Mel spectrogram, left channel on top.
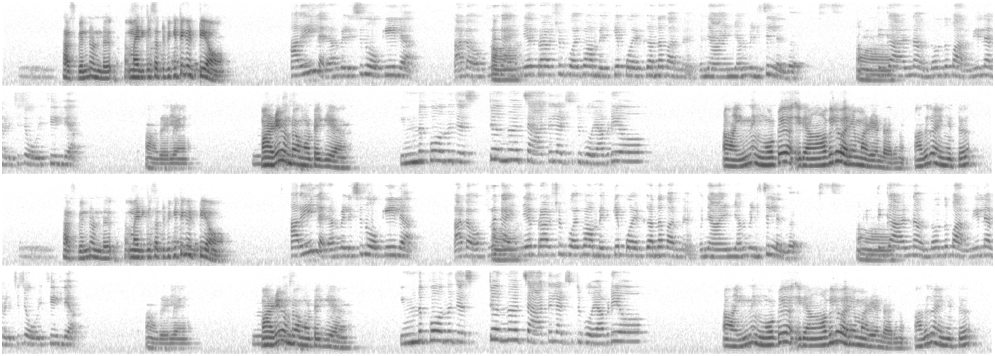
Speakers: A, on the right; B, on the left.
A: ഉം
B: അ ന്റ് ഉണ്ട് മെഡിക്കൽ സർട്ടിഫിക്കറ്റ്
A: ഉം
B: കിട്ടിയോ
A: ഉം അറിയില്ല ഞാൻ വിളിച്ചു നോക്കിയില്ല ആ ഡോക്ടർ
B: ആഹ്
A: കഴിഞ്ഞ പ്രാവശ്യം പോയപ്പോ അമേരിക്കയെ പോയേക്ക എന്നാ പറഞ്ഞേ അപ്പോ ഞാൻ ഞാൻ വിളിച്ചില്ല ഇന്ന്
B: ആഹ്
A: കിട്ടിക്കാരണം എന്തോ ഒന്നും പറഞ്ഞില്ല വിളിച്ച ചോദിച്ചില്ല
B: അതെല്ലേ
A: ഉം
B: മഴയുണ്ടോ
A: ഉം
B: അങ്ങോട്ടേക്കാ
A: ഇന്നിപ്പോ ഒന്ന് ജസ്റ്റ് ഒന്ന് ചാറ്റൽ അടിച്ചിട്ട് പോയി അവിടെയോ
B: ആ ഇന്ന് ഇങ്ങോട്ട് രാവിലെ വരെ മഴയുണ്ടായിരുന്നു അത് കഴിഞ്ഞിട്ട്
